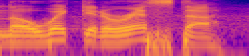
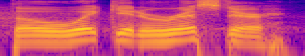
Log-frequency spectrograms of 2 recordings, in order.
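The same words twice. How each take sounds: First: It is said in a Boston accent. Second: It is said in the speaker's plain accent.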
